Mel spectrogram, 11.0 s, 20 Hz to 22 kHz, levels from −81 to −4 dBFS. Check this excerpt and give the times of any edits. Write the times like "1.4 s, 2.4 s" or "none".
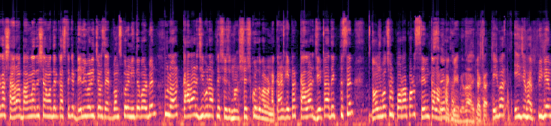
3.3 s, 9.6 s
